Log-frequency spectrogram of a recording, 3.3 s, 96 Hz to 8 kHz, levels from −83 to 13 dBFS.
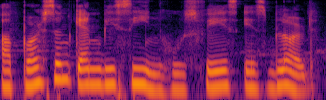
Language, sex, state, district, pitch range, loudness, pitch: English, female, Assam, Kamrup Metropolitan, 165-190 Hz, -19 LUFS, 180 Hz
